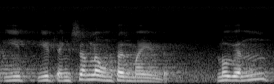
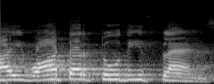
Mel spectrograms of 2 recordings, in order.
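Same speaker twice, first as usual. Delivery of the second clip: slow, clear model; much slower than usual. Shown as a demonstration. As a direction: stretch the sentence out for all to hear. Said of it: "అందరు ఇక్కడ చూడు". (నెమ్మదిగా, కొంచెం గట్టిగా, పదం పదంగా)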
